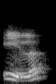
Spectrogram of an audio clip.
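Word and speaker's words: ils: Then the third person plural of il, you see, il, we say il, S is silent, so they.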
